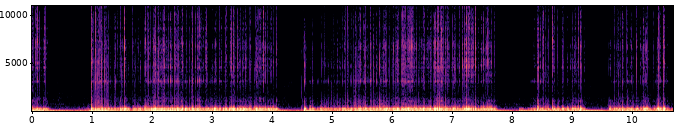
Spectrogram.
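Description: Long painted nails of both hands scratch across a metal mesh microphone grille under a foam cover, producing a dense, muffled scraping rumble heavy in low tones. The scratching runs in continuous bursts, broken by brief pauses around 1, 4 and 8 seconds.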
